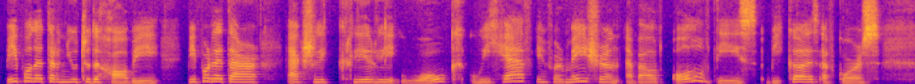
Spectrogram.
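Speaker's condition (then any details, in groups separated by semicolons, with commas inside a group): No condition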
